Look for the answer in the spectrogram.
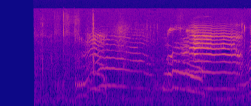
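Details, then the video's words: A kitten gives two clear, drawn-out meows in quick succession. The first falls in pitch and the second is higher and longer. A steady low background hum sits underneath. "little cat meow meow"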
